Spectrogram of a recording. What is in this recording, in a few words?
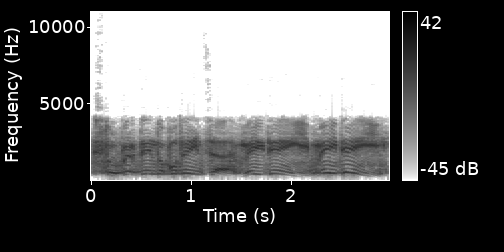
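Italian damaged engine mood low, speech; War Thunder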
